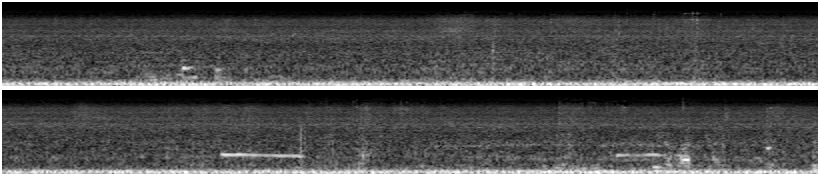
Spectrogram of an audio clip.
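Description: A young monkey squeaks faintly.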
